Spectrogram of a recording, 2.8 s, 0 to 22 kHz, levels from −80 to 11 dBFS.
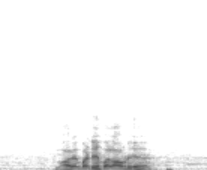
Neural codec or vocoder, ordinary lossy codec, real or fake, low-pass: codec, 16 kHz, 4 kbps, FunCodec, trained on LibriTTS, 50 frames a second; MP3, 64 kbps; fake; 7.2 kHz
